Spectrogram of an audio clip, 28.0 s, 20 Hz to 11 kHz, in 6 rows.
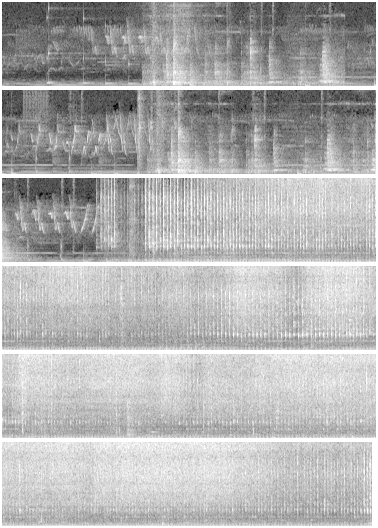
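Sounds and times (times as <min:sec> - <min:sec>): engine idling: 0:10.5 - 0:28.0.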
